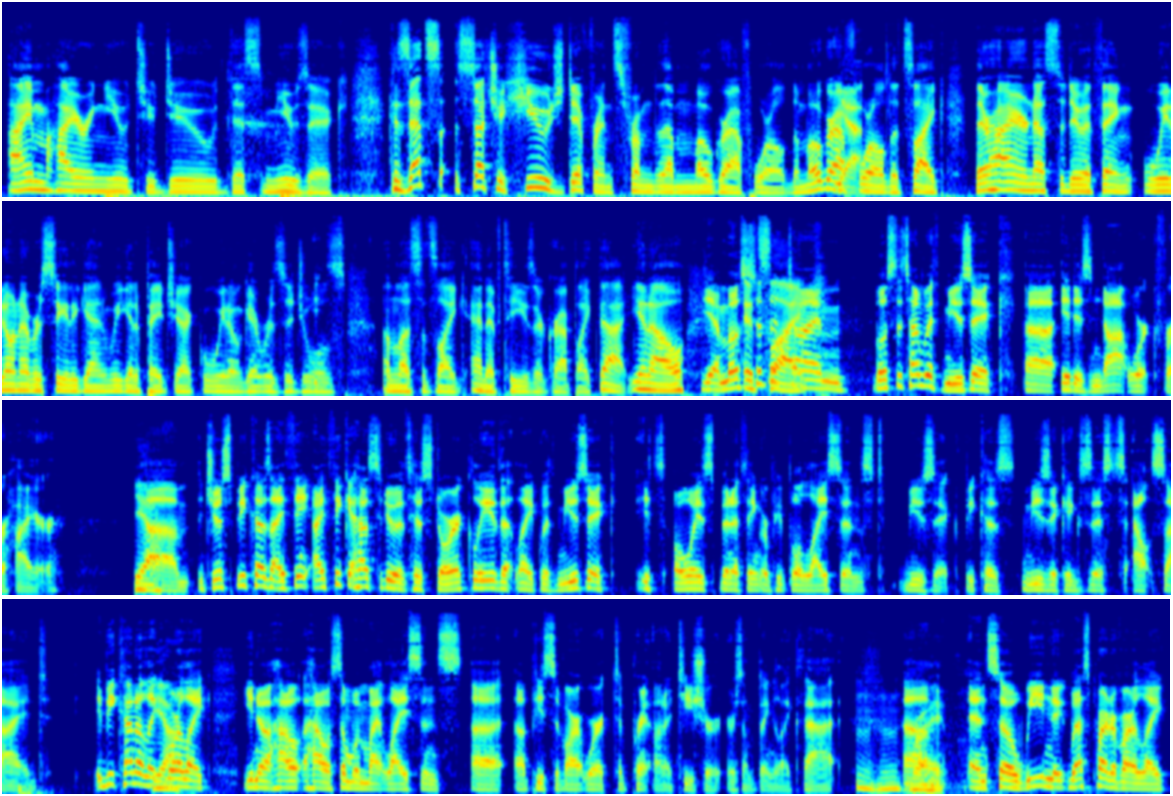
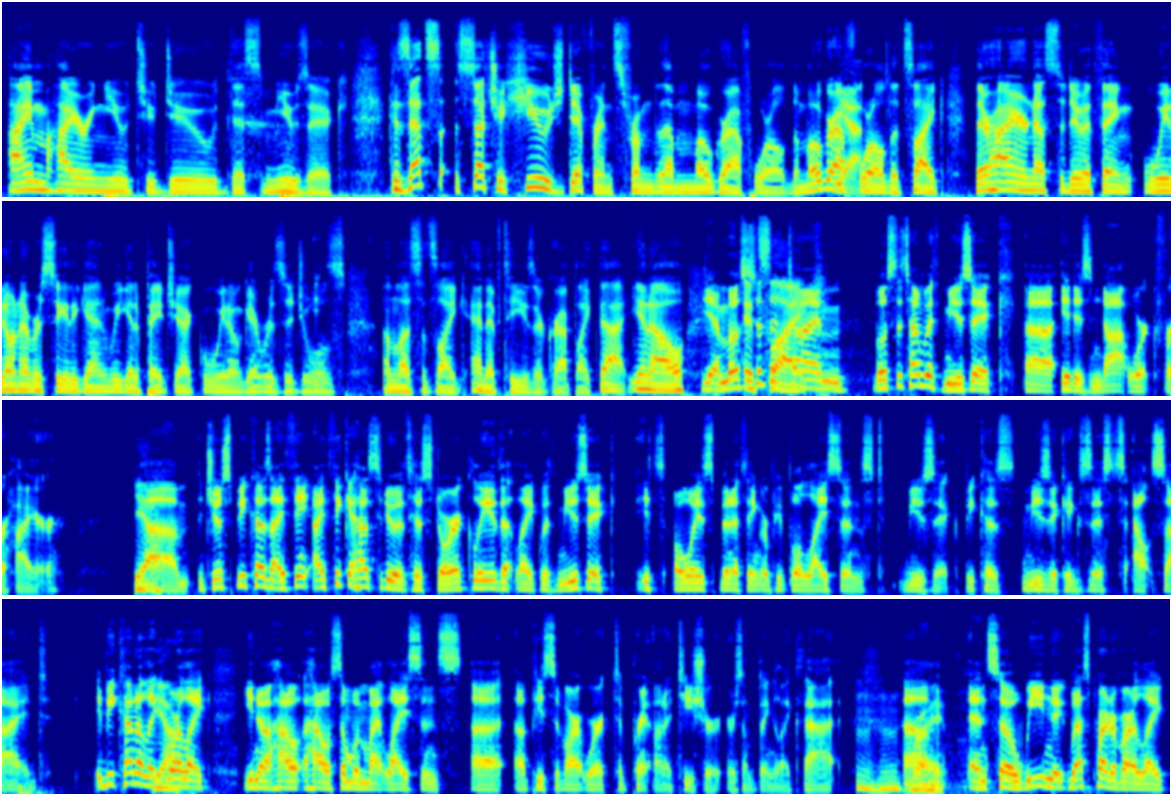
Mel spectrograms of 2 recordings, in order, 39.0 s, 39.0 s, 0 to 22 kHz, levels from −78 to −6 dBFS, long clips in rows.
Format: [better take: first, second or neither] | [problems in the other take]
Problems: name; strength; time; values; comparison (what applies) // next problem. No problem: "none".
neither | none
